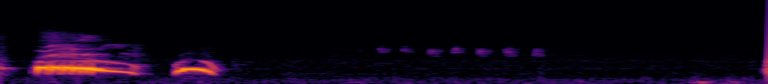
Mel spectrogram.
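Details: Spotted dove coo in the thổ pha voice, used to train decoy birds: one drawn-out, gently falling hoot followed by a short rounded coo, then silence.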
